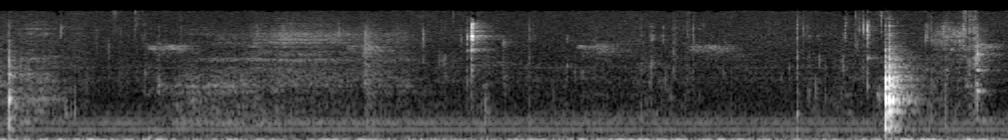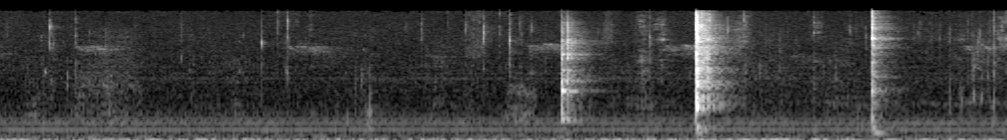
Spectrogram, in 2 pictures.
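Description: A person eating curry with a metal spoon: soft chewing and mouth sounds, with small knocks and clicks of the spoon in the bowl. The two loudest clicks come a little after four seconds and at about eight and a half seconds, over a steady low hum.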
